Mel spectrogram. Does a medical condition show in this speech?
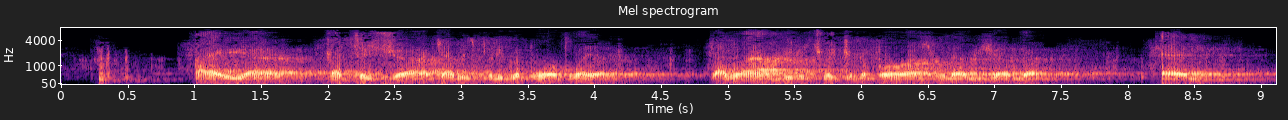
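Yes: laryngectomy; voice box removed by surgery, speech device placed in throat; talks with throat device, needs thumb to talk; taught to talk with throat device, cannot talk without thumb, earlier voice loss.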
